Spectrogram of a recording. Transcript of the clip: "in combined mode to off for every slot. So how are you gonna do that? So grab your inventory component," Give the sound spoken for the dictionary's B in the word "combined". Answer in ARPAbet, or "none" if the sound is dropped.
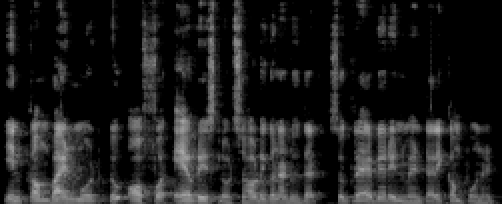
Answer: B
